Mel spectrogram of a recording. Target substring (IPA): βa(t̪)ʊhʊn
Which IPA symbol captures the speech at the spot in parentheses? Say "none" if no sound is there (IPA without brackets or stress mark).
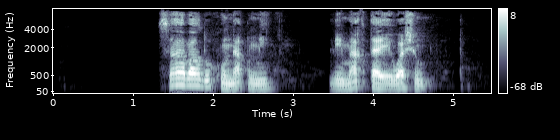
d̪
